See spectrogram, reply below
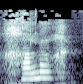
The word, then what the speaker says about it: Challa: Und dann habe ich den halt drauf gezeigt und dann leuchteten ihre Augen und dann sagte sie, ah, Challa. Also es wird anders ausgesprochen, als ich dachte.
